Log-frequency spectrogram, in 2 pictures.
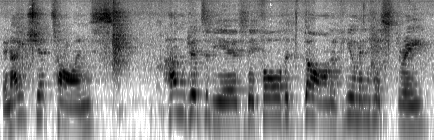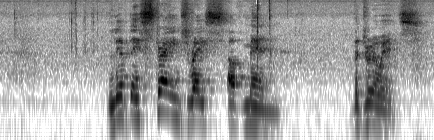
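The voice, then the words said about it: Put-on aging British rock star accent. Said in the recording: “I'm going to do my best aging British rock star accent, which is really good, by the way.”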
